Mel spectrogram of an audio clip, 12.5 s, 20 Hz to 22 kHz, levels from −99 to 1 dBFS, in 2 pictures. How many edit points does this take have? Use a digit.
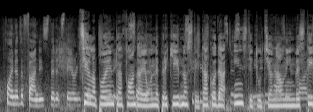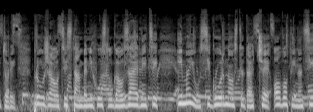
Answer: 0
